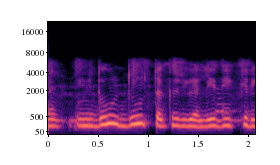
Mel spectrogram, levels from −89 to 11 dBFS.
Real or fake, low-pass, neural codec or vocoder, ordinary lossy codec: fake; 7.2 kHz; codec, 16 kHz, 4 kbps, FreqCodec, smaller model; none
